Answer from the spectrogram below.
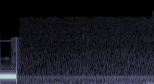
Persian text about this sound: بله فکر کنم تماسشان قطع شده.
